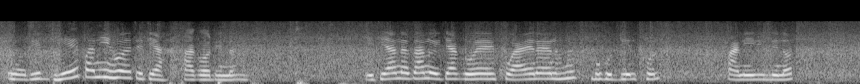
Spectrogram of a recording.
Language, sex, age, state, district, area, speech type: Assamese, female, 30-45, Assam, Lakhimpur, rural, spontaneous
